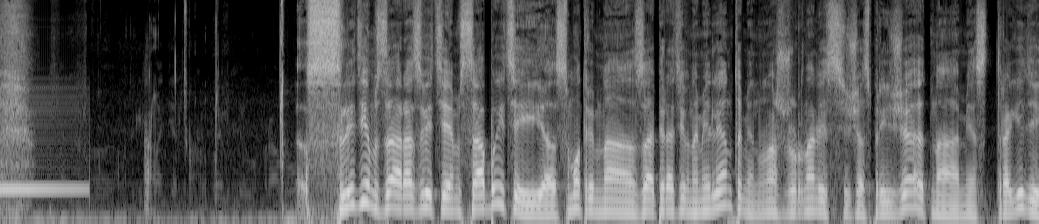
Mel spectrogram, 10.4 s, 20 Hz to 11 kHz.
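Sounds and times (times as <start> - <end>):
telephone ringback tone: 0.0 - 0.9
speech: 3.0 - 10.3.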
